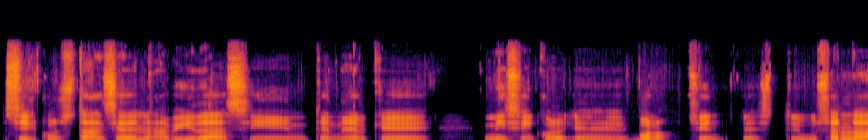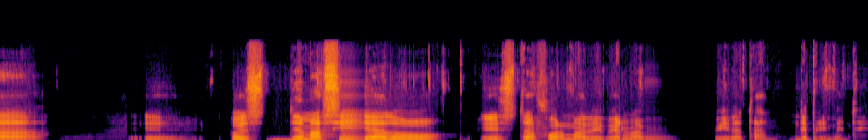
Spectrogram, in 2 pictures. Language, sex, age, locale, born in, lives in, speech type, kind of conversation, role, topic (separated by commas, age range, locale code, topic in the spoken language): Spanish, male, 30-34, es-MX, Mexico, Mexico, conversation, advice, user, ¿Cómo puedo manejar la incertidumbre después de un cambio significativo?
